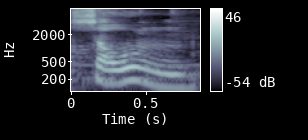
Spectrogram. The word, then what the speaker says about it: Samhain: los celtas sobre todo con samaín que bien pronunciado porque lo he buscado soy una persona responsable sería algo así como soul vale pero bueno para que me entendáis todo el samhain vale el nombre de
